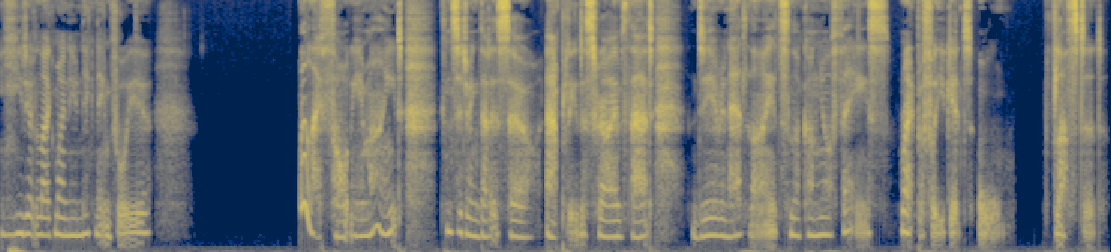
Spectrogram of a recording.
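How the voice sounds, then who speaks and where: A woman playing a flirty, teasing vampire nemesis who secretly cares, in an intimate audio roleplay, speaking softly and half-whispered with wry, elegant phrasing. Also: medium pitch, steady tone, no echo, clean studio sound, exaggerated voice. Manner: breathy, soft, slow, half-whispered delivery.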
